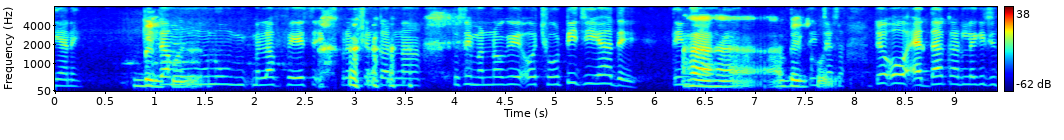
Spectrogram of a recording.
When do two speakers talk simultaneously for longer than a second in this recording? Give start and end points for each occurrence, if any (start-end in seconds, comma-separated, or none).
none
